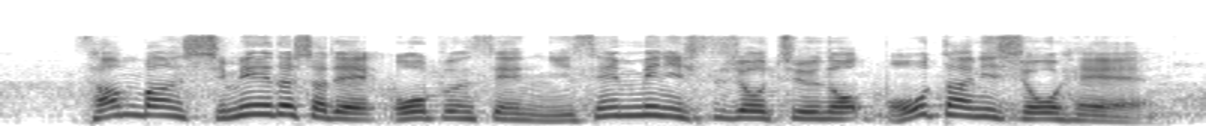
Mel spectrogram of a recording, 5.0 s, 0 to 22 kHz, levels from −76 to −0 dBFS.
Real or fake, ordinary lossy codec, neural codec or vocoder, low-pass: fake; none; codec, 16 kHz, 4.8 kbps, FACodec; none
